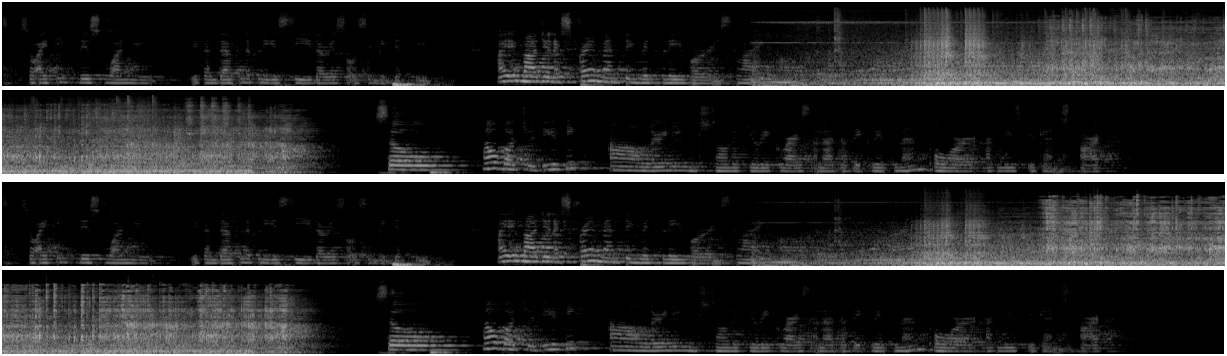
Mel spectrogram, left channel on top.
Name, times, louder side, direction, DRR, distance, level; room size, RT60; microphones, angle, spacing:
voice 1, 0.0-1.5 1.9-4.3 4.6-8.3 8.8-15.3 16.0-16.6 17.0-18.0 18.3-23.2, equal, 15° left, 3 dB, 3.6 m, -41 dB
sound 1, 7.5-14.7, left 3 dB, 70° left, 1.0 m, -29 dB
sound 2, 10.0-15.2, right 4 dB, 85° right, 4.9 m, -29 dB
26.5 x 25.0 x 4.7 m, 0.95 s
head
